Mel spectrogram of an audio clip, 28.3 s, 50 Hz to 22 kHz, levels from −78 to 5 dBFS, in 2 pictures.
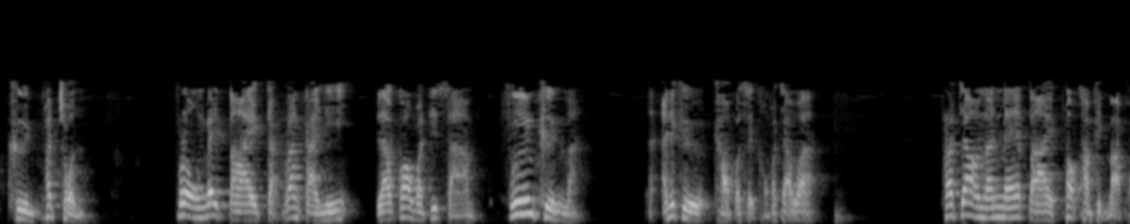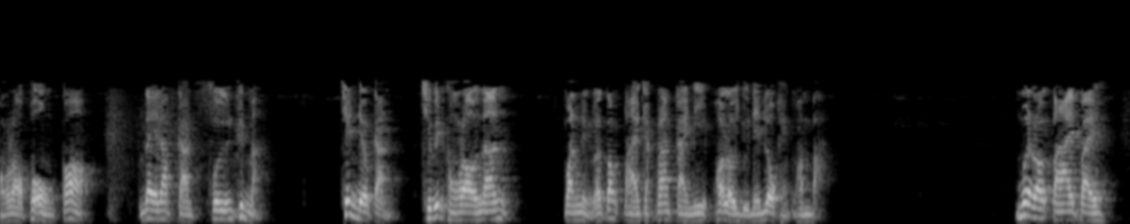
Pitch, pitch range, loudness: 160 Hz, 135-190 Hz, -23 LUFS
